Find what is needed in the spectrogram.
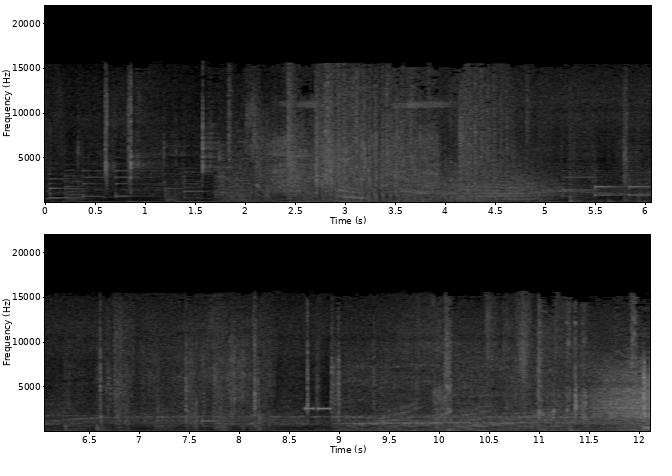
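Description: Soundtrack of an animated film clip playing from a computer: music with a low bass line running throughout, mixed with action sound effects.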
